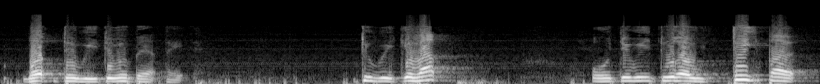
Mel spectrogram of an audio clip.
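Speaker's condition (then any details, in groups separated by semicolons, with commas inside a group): Cerebral palsy; cerebral palsy from being dropped in infancy while passed between relatives, discovered at age 2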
